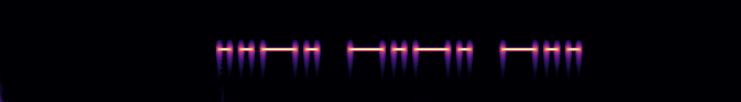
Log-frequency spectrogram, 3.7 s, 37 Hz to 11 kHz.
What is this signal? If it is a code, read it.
Morse code, heard as a keyed tone, about 21 wpm, 700 Hz. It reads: FCD
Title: USA Call Sign Postfixes - 3 Letters 22wpm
